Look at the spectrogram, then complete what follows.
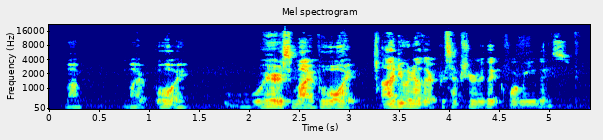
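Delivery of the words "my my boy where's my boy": very slow, blank, empty, vacant voice. A player voices a character during a group game; vacant voice. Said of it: "vacant kind of thing".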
